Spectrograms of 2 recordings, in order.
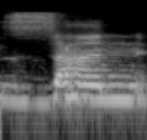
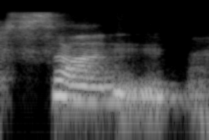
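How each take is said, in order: First: The first sound is a voiced z. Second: The first sound is a voiceless s. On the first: "Voiced consonants are easier for kids" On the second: "instead of"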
